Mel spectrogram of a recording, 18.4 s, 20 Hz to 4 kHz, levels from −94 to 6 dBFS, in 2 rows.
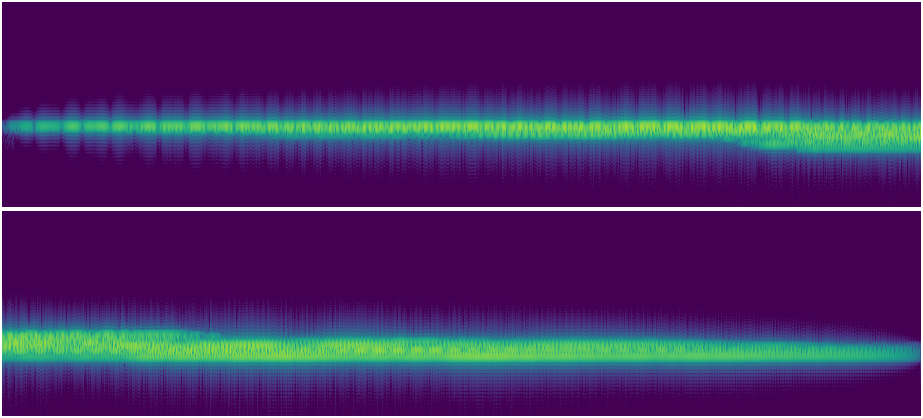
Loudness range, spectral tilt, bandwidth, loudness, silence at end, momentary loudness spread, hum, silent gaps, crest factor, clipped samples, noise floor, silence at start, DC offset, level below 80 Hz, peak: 6 LU; -4.5 dB/octave; 1 kHz; -17 LUFS; 0.2 s; 13 LU; none; none; 14 dB; under 0.1%; -37 dBFS; 0.2 s; under 0.1%; under -90 dBFS; -2 dBFS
